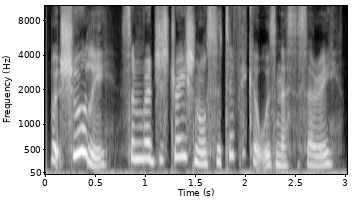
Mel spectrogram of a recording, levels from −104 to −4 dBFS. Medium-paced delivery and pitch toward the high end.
Yes: average, 160 wpm; very high, 270 Hz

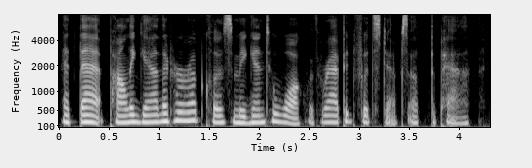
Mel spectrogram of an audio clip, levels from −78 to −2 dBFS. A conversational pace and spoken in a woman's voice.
No: fast, 235 wpm; female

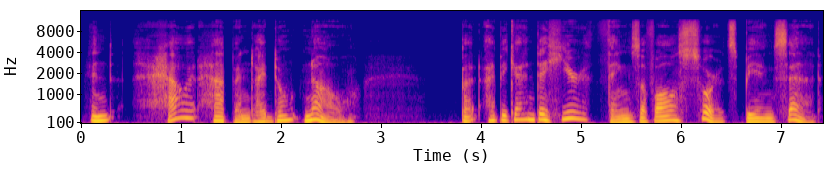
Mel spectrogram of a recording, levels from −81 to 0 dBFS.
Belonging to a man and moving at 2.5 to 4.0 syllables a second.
Yes: male; 3.7 syllables/s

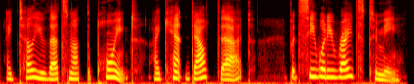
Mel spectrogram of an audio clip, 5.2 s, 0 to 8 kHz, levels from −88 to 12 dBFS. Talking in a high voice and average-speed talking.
Yes: high, 220 Hz; average, 195 wpm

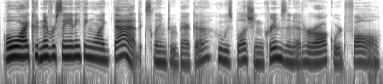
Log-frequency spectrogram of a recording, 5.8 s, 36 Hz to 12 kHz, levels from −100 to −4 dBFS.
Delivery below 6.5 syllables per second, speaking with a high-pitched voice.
Yes: 5.0 syllables/s; high, 195 Hz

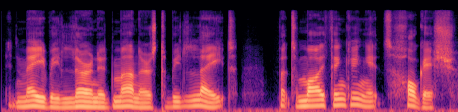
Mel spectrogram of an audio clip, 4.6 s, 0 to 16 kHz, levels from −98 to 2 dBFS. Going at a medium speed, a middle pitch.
No: average, 185 wpm; low, 130 Hz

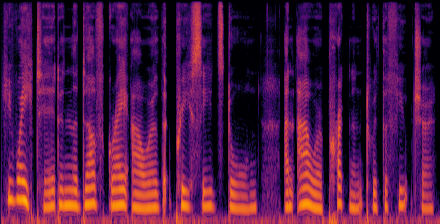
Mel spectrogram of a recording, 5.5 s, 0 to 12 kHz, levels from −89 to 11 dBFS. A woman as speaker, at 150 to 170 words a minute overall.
Yes: female; average, 165 wpm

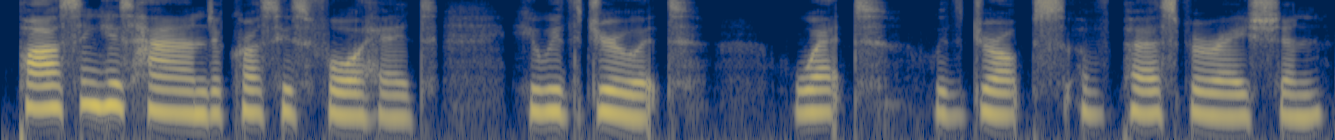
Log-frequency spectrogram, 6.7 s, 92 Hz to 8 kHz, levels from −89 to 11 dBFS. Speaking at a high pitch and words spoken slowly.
Yes: high, 220 Hz; slow, 125 wpm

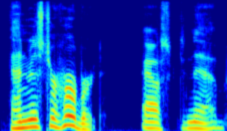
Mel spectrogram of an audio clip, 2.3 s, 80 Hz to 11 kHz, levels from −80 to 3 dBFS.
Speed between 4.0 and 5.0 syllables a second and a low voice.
No: 4.1 syllables/s; medium, 160 Hz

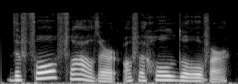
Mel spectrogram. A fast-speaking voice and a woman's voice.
No: average, 150 wpm; female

